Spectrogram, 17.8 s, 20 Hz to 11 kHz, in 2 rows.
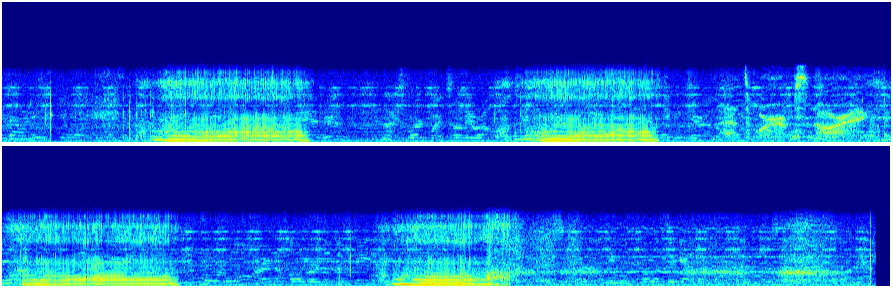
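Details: Person snoring in a fish house: loud, rough rattling snores on breathing in, about 16 a minute, with quieter breaths out between.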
